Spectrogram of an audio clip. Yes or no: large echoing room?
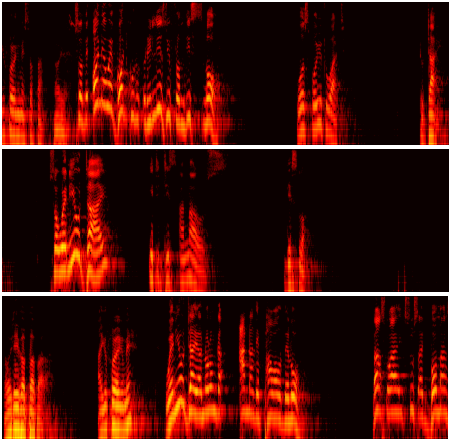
yes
